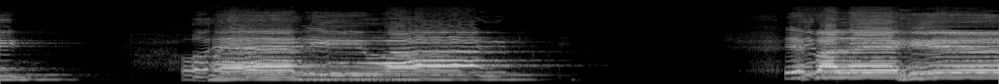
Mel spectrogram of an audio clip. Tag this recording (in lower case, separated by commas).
choir, female singing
